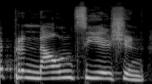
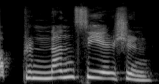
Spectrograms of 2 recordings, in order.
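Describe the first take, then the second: First: प्रोनाउंसिएशन with "noun" in it; wrong pronunciation. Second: प्रोनाउंसिएशन as "pruh-NUN-see-ay-shun"; short "nun" inside प्रोनाउंसिएशन; correct pronunciation. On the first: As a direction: sound "pro-NOUN-ciation" in प्रोनाउंसिएशन. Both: Shown as a demonstration. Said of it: "नाउन नहीं आएगा".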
